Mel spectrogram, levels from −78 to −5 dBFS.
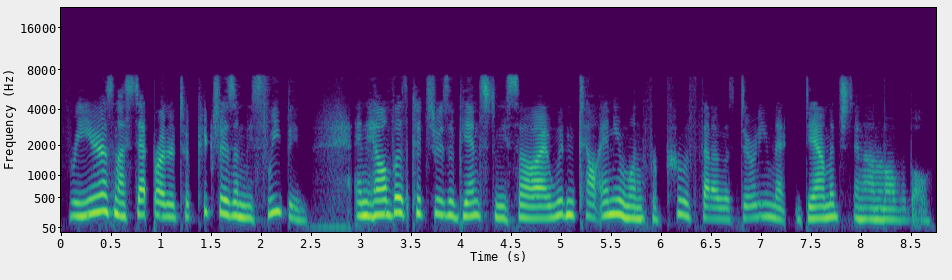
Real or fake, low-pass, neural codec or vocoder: fake; 7.2 kHz; codec, 16 kHz, 0.5 kbps, X-Codec, HuBERT features, trained on general audio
